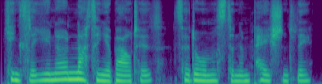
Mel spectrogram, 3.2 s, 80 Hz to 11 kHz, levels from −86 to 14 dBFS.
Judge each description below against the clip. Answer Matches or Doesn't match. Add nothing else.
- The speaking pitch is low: Doesn't match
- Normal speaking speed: Matches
